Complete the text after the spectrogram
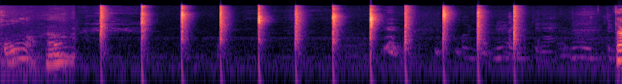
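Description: A man claps his hands in a steady rhythm.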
